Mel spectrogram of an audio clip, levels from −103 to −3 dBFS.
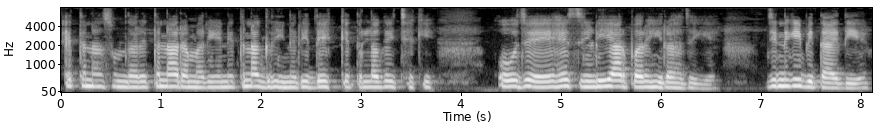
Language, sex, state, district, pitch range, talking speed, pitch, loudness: Maithili, female, Bihar, Begusarai, 190-215 Hz, 170 wpm, 195 Hz, -16 LUFS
